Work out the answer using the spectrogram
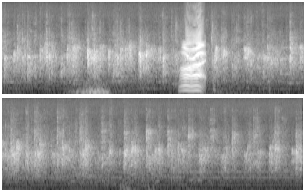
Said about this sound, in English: Y'all got to keep clapping. I mean, you can't let the clap die out. Come on.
